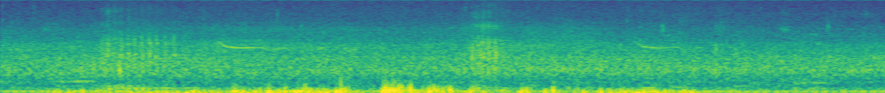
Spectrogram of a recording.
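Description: Horse trotting in a sand dressage arena: an uneven low rumble of hoofbeats and breathing that swells, is loudest about two seconds in, then fades.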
